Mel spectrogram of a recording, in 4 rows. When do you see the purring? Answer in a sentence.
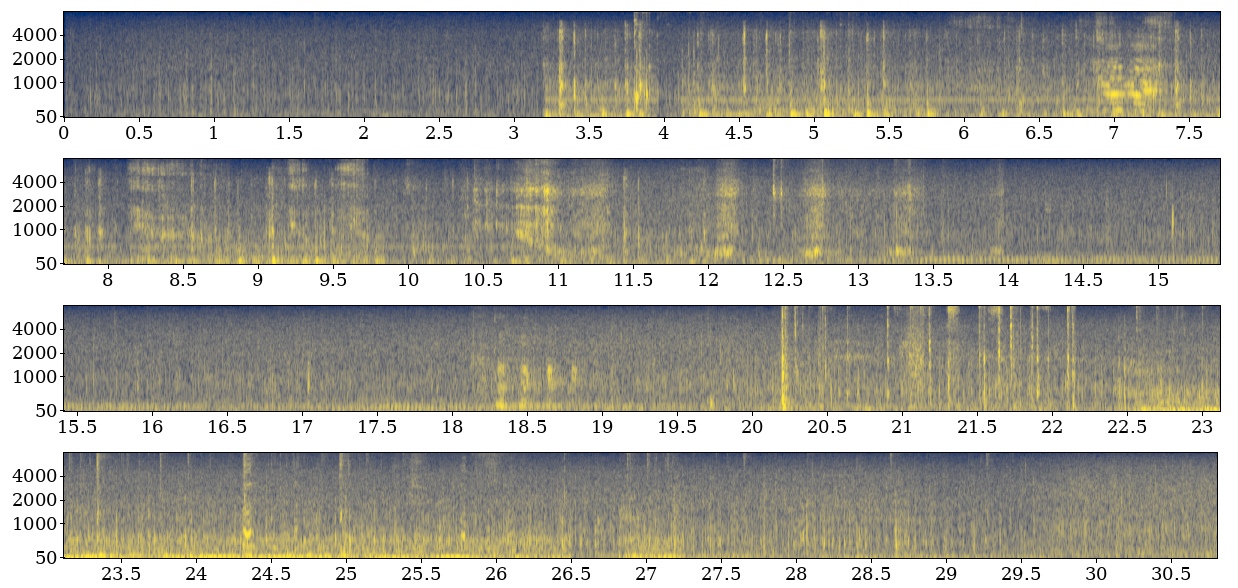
You can't hear the purring here.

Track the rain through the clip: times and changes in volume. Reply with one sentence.
The rain can be heard from 0.0 to 30.7 s, getting louder.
